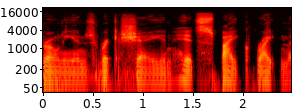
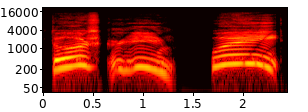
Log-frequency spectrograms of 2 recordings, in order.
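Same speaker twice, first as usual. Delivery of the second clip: wounded robot calling out; 5 dB louder, much slower than usual. Acted. Hurt robot calls after his comrade.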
